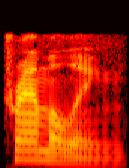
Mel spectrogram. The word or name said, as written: trammelling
